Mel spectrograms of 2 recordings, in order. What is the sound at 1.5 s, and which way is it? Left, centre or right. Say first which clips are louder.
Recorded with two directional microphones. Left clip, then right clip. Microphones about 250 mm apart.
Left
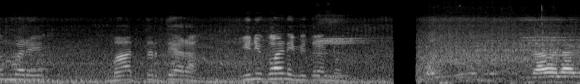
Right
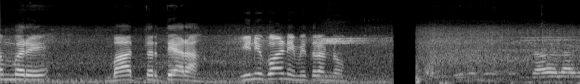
Speech: right 16 dB; right.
